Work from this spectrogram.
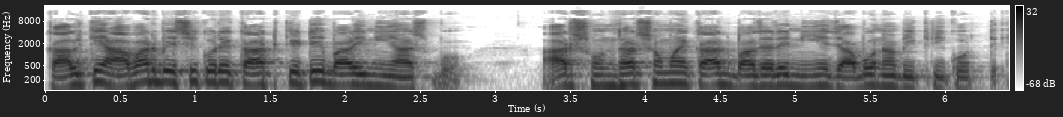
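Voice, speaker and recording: A man's voice: on the high side, normal speed, lightly acted. A man playing a poor, hardworking village woodcutter and weary husband in a fairy tale cartoon, speaking earnestly. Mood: explaining.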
